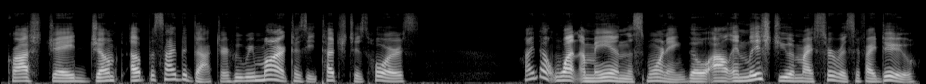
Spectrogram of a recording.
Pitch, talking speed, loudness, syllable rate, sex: 160 Hz, 195 wpm, -19 LUFS, 5.5 syllables/s, female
